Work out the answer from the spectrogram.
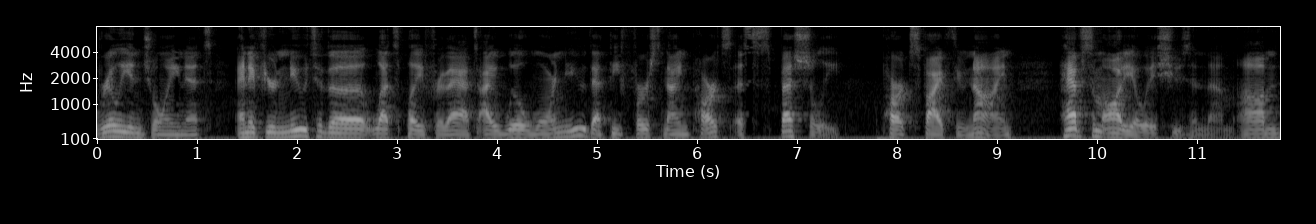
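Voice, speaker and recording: A man's voice: fairly low pitch, fairly bright tone. A man hosting a reaction channel, talking casually and rambling with frequent restarts while tired and yawning. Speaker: channel host. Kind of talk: casual pre-reaction talk to camera.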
